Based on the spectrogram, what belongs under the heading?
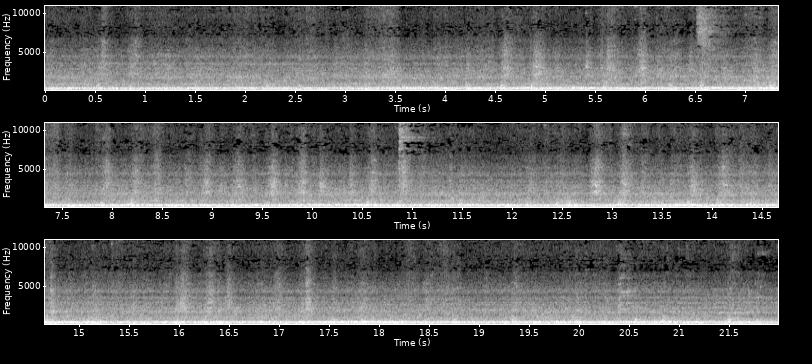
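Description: Loaded coal wagons of a freight train rolling past close by: a steady heavy rumble of wheels on the rails with rapid clicking and clatter over rail joints. Two brief high wheel squeals cut in, about six and eleven seconds in.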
